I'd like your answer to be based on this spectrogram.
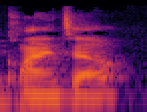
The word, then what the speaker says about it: Clientele: And you could tell that like, all right, like Supreme Clientele was like, am I saying that right? – Clientele.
